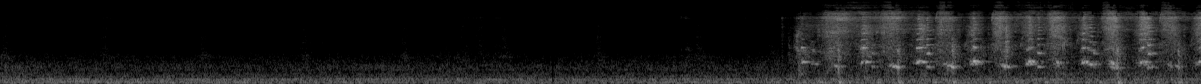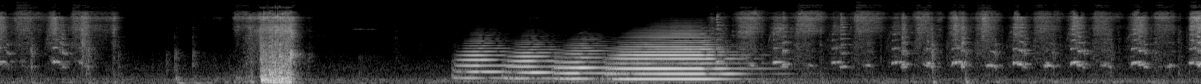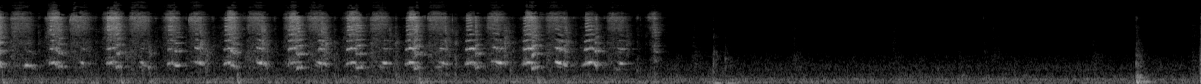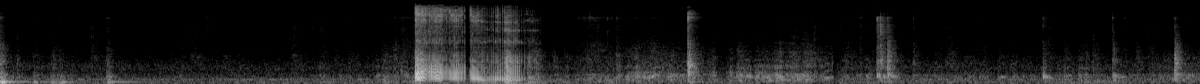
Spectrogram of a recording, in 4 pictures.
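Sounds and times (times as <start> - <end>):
balloon hand pump strokes: 7.9 - 13.3, 14.4 - 15.1, 19.1 - 30.6, 40.2 - 41.5
balloon neck squealing: 8.0 - 13.2, 14.4 - 15.1, 18.3 - 30.5, 40.2 - 41.5.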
